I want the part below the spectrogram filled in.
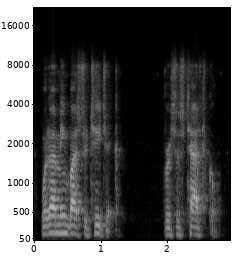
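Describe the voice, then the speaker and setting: A man with a fairly high pitch and an American accent, in audible room echo. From Texas. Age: 60s. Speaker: martial arts master and business consultant. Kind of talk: conference presentation.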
